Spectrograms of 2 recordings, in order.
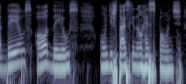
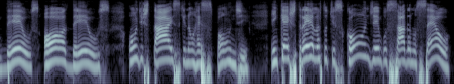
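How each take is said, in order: First: Said in the usual way. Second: Altissonância; emphatic recitation. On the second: Shown as a demonstration. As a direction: declaim the poem loud and slow with emotion. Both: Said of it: "você vai ter que ler assim".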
